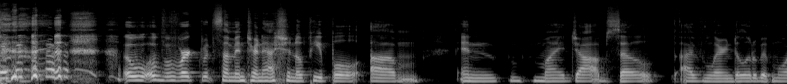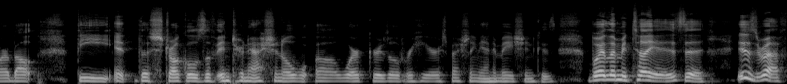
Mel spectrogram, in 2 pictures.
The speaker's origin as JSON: {"language": "English", "area": "western suburbs of Chicago", "region": "Illinois", "country": "United States", "moved": "yes", "lives_now": "Los Angeles, United States", "said": "I'm a Midwest baby. I am from, uh, Chicago originally, um, in the West suburbs"}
